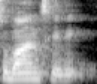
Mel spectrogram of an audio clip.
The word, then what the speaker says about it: Subansiri: another tributary of brahmaputra which rhymes with with dhansiri it originates here flows through arunachal Pradesh and joins approximately at the same place as dhidi and it is known as suban cidi okay this is suban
